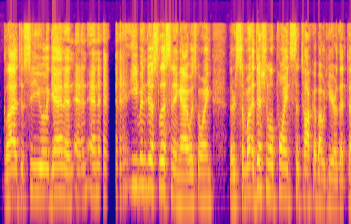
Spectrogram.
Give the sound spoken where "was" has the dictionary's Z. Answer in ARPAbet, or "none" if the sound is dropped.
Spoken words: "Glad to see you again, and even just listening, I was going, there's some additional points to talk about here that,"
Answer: Z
